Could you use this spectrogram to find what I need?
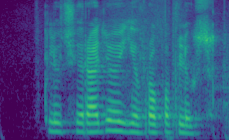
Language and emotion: Russian, neutral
